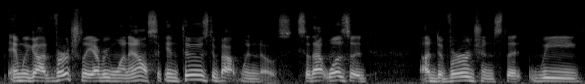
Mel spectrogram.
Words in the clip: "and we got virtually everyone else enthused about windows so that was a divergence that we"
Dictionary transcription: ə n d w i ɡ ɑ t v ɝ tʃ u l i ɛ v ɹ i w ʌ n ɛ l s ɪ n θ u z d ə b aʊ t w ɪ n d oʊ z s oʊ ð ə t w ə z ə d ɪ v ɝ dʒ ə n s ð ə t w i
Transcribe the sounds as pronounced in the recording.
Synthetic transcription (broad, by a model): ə n w i ɡ ɑ t v ɝ tʃ u l i ɛ v ɹ i w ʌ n ɛ l s ɪ n θ u z d ə b aʊ t w ɪ n d oʊ z s oʊ ð ə t w ə z ə d ɪ v ɝ dʒ ə n s ð ə t w i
